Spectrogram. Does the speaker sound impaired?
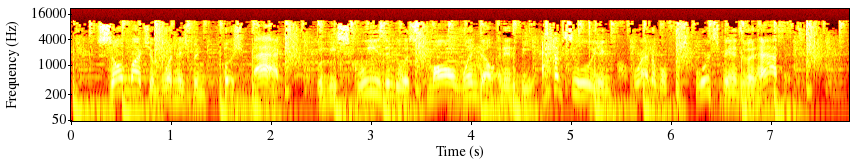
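No.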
